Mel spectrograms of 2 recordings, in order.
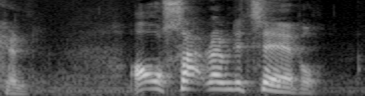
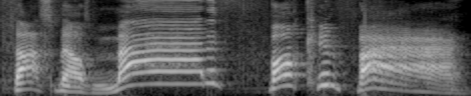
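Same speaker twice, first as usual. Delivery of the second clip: drawn-out, higher-pitched gush of approval; relishing delight; 5 semitones higher, much slower than usual. Real, not acted. Cook smelling his pork from the oven, drawn-out delight. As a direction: stretch the words out with real relish.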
